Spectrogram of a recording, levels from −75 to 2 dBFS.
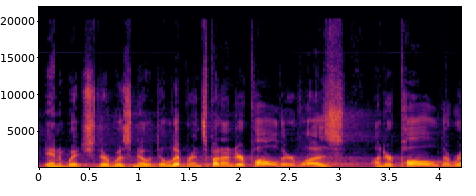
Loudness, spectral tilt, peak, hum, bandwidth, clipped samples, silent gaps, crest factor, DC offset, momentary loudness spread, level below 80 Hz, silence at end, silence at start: -17 LUFS; -5 dB/octave; -2 dBFS; none; over 20 kHz; under 0.1%; none; 14 dB; under 0.1%; 6 LU; -50 dBFS; 0 s; 0 s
